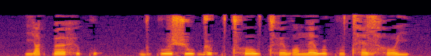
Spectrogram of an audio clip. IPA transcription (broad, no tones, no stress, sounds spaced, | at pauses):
j a k͡p œ h ø kʷ | ɡ ɨ kʷ ə˞ ʃ u ɡ ə˞ kʷ tʰ o w tʰ ø w ɔ n ɛ w ə˞ kʷ ø tʰ ɛ z h o j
